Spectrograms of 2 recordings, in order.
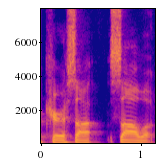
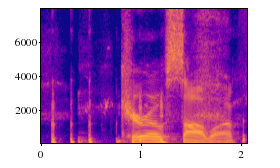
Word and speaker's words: Kurosawa: Jacob asked Gain ended up how Gain ended up looking like a oneeyed character from a Kurasa Sawa. Oh my god. Kurosawa.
